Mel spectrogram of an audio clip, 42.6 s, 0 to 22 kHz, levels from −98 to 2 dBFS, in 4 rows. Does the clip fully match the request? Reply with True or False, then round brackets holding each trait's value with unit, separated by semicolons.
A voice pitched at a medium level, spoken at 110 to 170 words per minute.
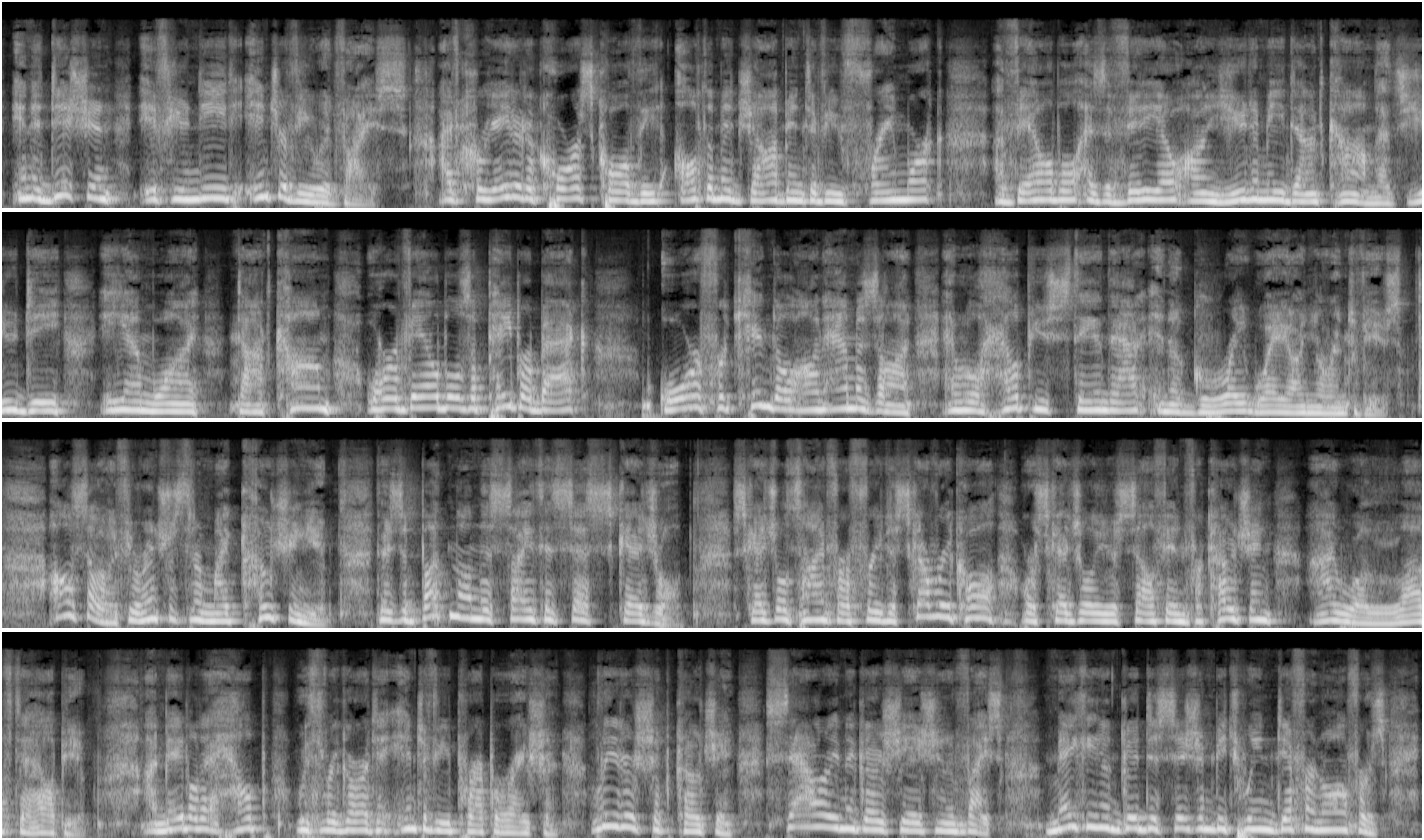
True (165 Hz; 155 wpm)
